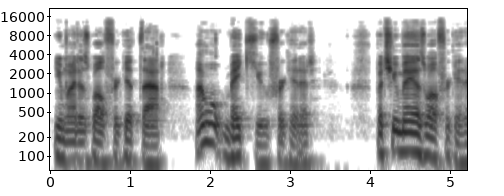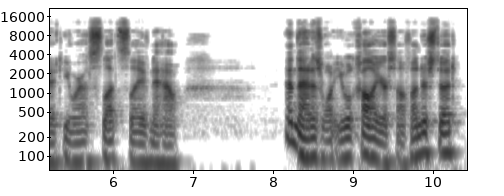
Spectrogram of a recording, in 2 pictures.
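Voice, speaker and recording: A man's voice: deep voice, normal speed, close to an everyday voice. A man voicing a commanding, possessive male wizard who gives stern orders.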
